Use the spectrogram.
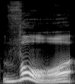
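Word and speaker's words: vore: in case you're unaware, Vor, as in V-O-R-E, but pronounced the same as the company, is a sexual fetish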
